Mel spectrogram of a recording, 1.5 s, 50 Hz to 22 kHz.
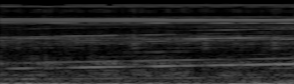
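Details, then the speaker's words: Oriental Motor gear motor with a 20:1 gear head driving a direct-drive belt conveyor, turned up to full speed of 125 ft per minute: quiet, steady whir with clean, constant gear whine, no rattles or grinding. Running normally. "If I turn this up to full speed, you'll see that it'll go all the way up to 125 ft per minute."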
